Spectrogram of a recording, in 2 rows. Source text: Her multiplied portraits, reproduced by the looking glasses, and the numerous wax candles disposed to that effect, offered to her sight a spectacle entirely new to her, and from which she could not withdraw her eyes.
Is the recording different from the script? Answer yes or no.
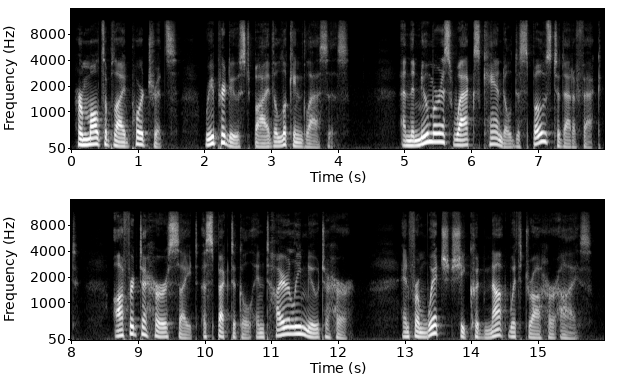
yes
